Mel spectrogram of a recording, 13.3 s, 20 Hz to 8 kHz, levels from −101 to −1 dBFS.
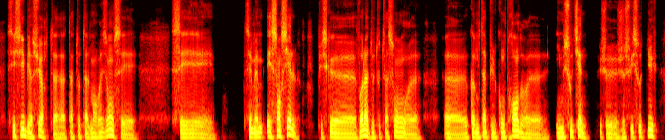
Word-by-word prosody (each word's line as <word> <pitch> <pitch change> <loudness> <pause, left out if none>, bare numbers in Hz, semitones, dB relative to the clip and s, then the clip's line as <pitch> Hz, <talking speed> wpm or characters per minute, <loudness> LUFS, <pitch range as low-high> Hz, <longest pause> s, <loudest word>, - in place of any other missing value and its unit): Si, 110 - -1
si, 130 +5 +4
bien 95 -7 +2
sûr, 85 - +2
tu - - -6
as 75 0 -2
tu 80 - -6
as 85 - -2
totalement 85 0 -3
raison, 100 +8 +2
c'est 70 - -4 0.7
c'est 80 -4 -2 0.6
c'est - - +1
même 95 +1 +2
essentiel 110 - +4 0.4
puisque - - -3
voilà, 85 +6 +4
de 90 0 -4
toute 85 0 -13
façon, 95 -3 0
heu 75 -1 -3 0.5
heu, 75 -1 -1
comme 90 -1 +2
tu - - +2
as 90 - +2
pu 90 +2 -4
le 85 - -3
comprendre, 95 0 +2
heu, 75 -3 -4 0.2
ils 90 +1 0
me 90 - +1
soutiennent. 105 -1 +1 0.2
Je 85 -2 -3
je 80 +2 -6
suis 95 +4 -3
soutenu 115 +4 0
85 Hz, 160 wpm, -24 LUFS, 80-100 Hz, 0.7 s, si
